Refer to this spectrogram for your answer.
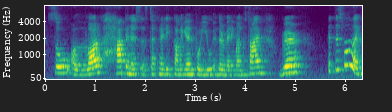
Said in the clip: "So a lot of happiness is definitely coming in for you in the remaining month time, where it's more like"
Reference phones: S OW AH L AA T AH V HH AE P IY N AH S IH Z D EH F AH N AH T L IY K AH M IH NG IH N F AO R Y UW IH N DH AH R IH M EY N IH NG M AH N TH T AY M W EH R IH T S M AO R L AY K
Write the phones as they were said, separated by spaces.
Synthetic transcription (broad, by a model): S OW AH L AA T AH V HH AE P IY N AH S IH Z D EH F AH N AH T L IY K AH M IH NG IH N F AO R Y UW IH N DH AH R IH M EY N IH NG M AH N S T AY M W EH R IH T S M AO L AY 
